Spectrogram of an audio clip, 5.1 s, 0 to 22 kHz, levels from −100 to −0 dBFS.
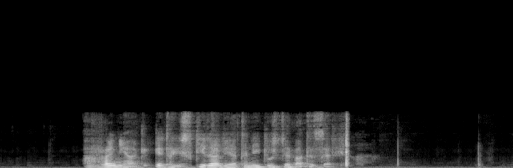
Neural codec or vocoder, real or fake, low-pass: codec, 16 kHz in and 24 kHz out, 1.1 kbps, FireRedTTS-2 codec; fake; 7.2 kHz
